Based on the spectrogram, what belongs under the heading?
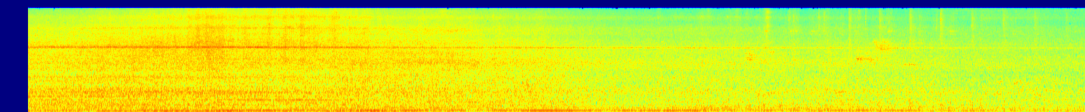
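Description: Diesel-hauled Korail Mugunghwa passenger train on the move: a steady low drone of the locomotive's engine over the rumble of the cars rolling on the rails. The drone eases off in the second half, and a few sharp wheel clicks on the track come through near the end.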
